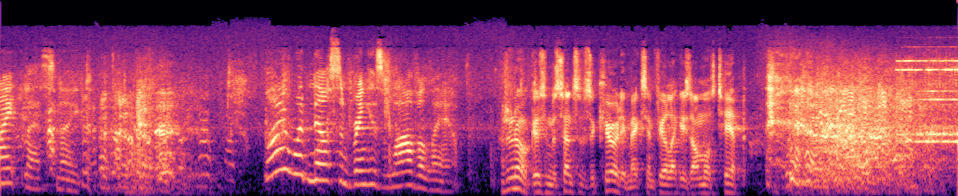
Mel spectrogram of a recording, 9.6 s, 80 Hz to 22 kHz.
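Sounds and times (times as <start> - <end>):
speech: 0.1 - 9.3
laughter: 0.2 - 2.4, 7.6 - 9.4
telephone ringing: 8.6 - 9.5.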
